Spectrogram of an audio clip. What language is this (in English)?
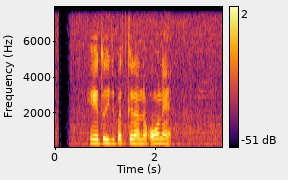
Sinhala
